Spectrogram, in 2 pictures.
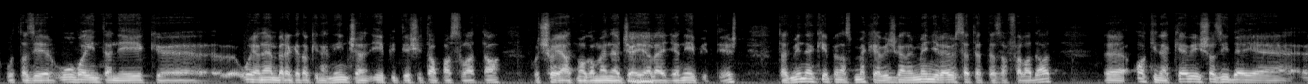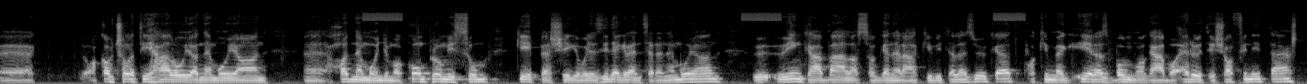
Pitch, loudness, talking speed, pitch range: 105 Hz, -15 LUFS, 140 wpm, 95-115 Hz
